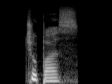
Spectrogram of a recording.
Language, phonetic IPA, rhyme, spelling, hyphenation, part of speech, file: Hungarian, [ˈt͡ʃupɒs], -ɒs, csupasz, csu‧pasz, adjective, Hu-csupasz.ogg
- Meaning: 1. bare, hairless 2. uncovered, unprotected (e.g. hands, feet) 3. naked, nude, unclothed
